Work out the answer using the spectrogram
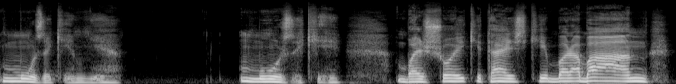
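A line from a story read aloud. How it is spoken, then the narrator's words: Shout. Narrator (Russian): кричал он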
